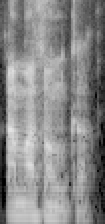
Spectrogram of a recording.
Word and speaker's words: Amazonka: In the Polish language, how is Amazon River pronounced? Please say that South American river for us. In Polish, it is Amazonka. So Amazonka.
